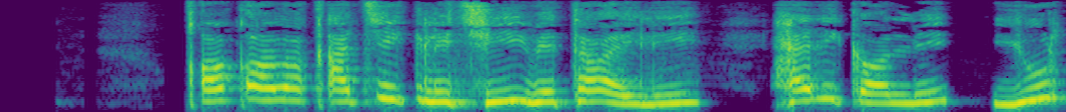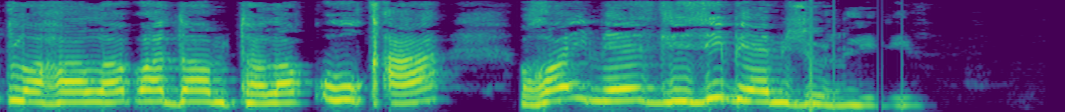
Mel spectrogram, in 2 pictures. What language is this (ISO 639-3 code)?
dar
